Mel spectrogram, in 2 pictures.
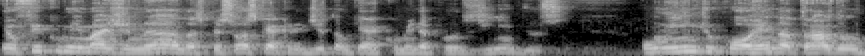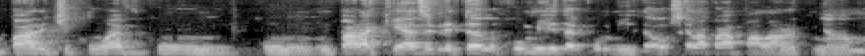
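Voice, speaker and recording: A man talks at a fairly quick pace with a fairly high pitch. He has an unremarkable speaking voice with ordinary pitch variation. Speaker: political commentator. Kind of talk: live stream discussion. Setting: live stream.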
